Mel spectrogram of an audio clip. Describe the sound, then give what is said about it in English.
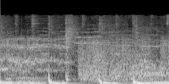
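The tires of a moving Dodge Ram 1500 pickup truck skid loudly over a steady engine roar, the screech rising and falling in several quick swooping squeals that fill the whole clip without any voices. “You're not following the Million Dollar DJ on Twitter, then please stand in front of a moving Dodge Ram 1500.”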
